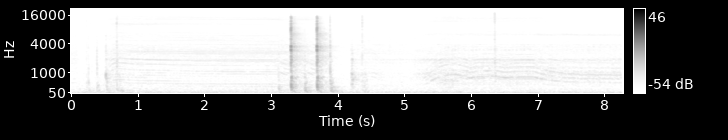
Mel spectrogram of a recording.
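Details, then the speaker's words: 2002 Harley-Davidson F150 power side mirror before repair: faint, strained whirr with clicks, pitch sagging under load, mirror not adjusting in all directions; faulty power mirror switch blamed. "you can actually hear the weak operation of the motor and it does not adjust in all directions"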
